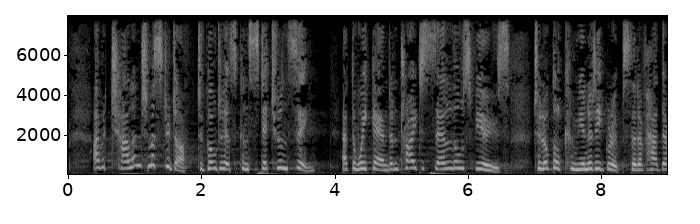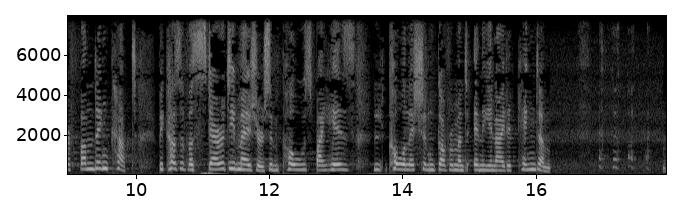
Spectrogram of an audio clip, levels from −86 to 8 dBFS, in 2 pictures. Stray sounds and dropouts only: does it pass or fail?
fail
